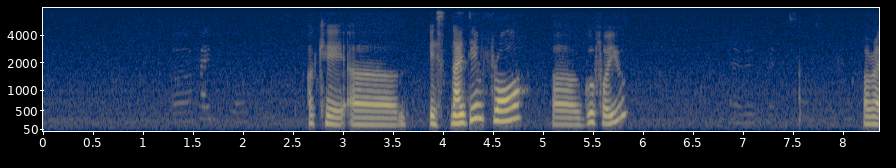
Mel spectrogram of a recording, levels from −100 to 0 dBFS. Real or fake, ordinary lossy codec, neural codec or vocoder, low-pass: real; none; none; 7.2 kHz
